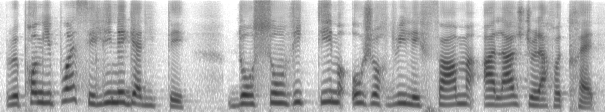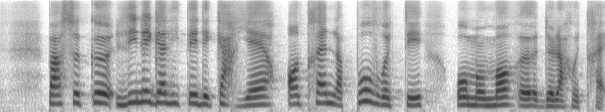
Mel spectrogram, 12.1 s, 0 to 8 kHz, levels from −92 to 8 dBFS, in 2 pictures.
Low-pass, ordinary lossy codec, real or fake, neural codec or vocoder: none; none; fake; codec, 16 kHz, about 1 kbps, DyCAST, with the encoder's durations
